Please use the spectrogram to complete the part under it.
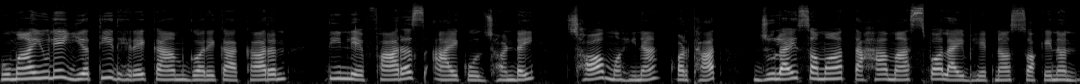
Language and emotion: Nepali, neutral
